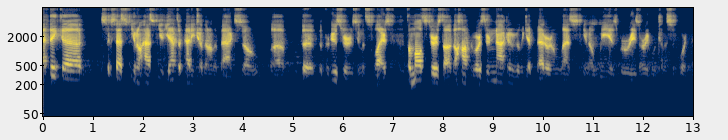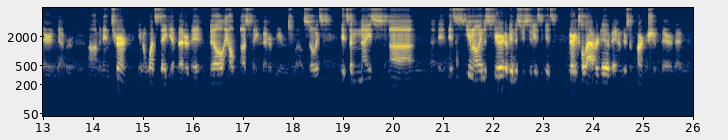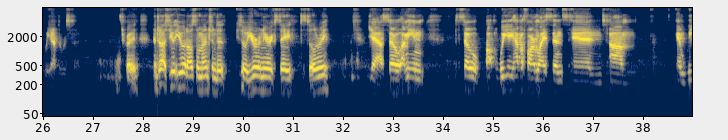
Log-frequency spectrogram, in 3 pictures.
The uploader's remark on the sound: On location at the ‘drinks capital of Brooklyn’ - Industry City. On location at the ‘drinks capital of Brooklyn’ - Industry City.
